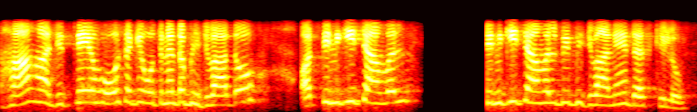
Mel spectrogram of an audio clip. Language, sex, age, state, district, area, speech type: Hindi, female, 60+, Rajasthan, Jaipur, urban, conversation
